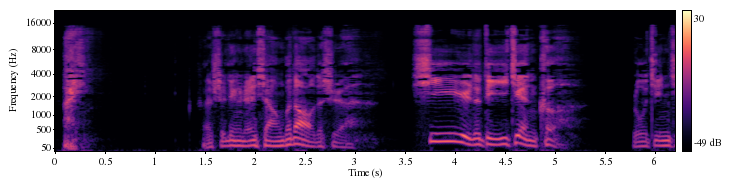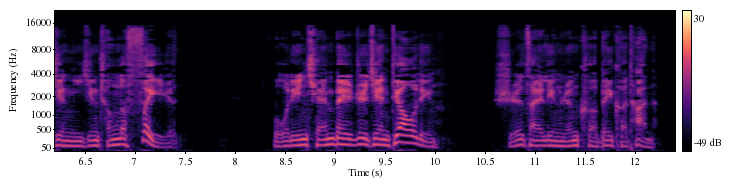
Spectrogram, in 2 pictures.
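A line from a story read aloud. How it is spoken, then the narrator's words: Long sigh. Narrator (Chinese): 楚留香长叹说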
